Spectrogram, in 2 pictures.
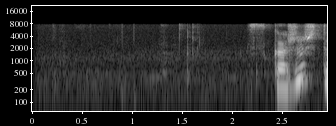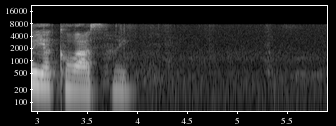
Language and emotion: Russian, positive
